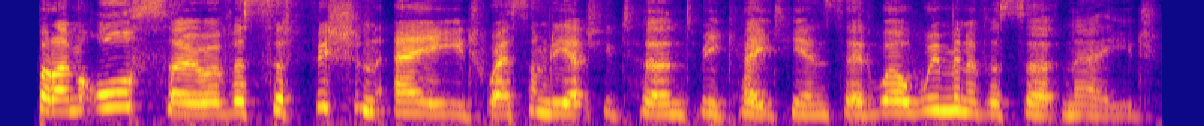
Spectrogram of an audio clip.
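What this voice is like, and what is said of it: Strong British English accent. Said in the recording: “you say you could tell from the accent. Yeah, I love it that you still have such a strong accent ... originally from the UK”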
